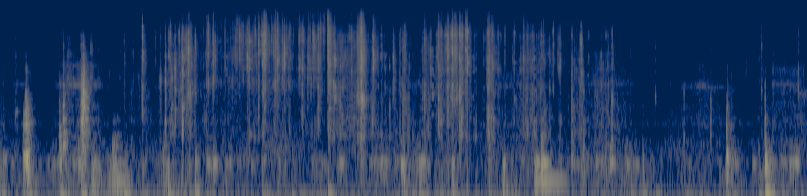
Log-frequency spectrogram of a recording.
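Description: Foil wrapper of a jumbo pack of baseball cards being torn open and crinkled by hand. A few sharp snaps come in the first second or so, then a dense crackling crinkle is heaviest through the middle seconds.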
